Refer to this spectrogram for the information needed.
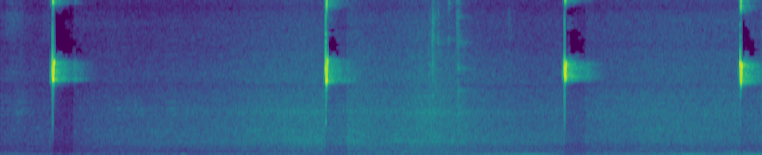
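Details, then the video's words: Lovebird repeating a single sharp, very high chirp roughly every two seconds, four times, each one short and clipped, against a quiet low background rumble. "Kicau Burung Lovebird"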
